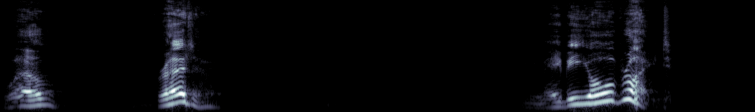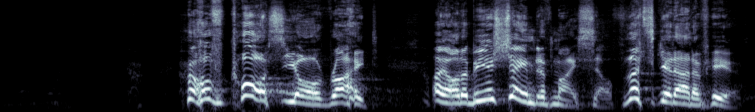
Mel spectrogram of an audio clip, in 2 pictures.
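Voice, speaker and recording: A man's voice: high-pitched, very animated, slow, long pauses, exaggerated voice. A man playing a jolly elderly Santa Claus in an old-time radio drama. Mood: brightening.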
